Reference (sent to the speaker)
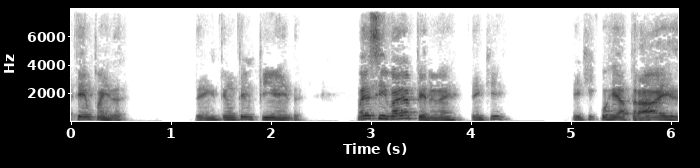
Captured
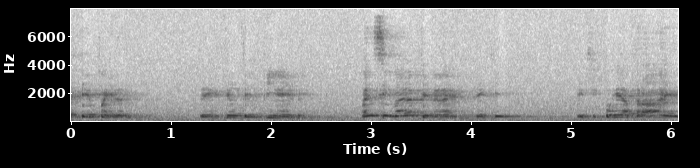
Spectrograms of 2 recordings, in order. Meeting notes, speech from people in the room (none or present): none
